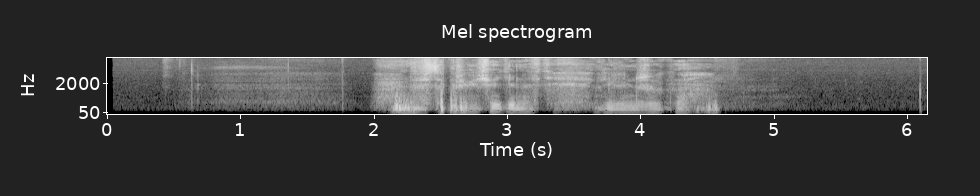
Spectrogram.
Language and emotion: Russian, sad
